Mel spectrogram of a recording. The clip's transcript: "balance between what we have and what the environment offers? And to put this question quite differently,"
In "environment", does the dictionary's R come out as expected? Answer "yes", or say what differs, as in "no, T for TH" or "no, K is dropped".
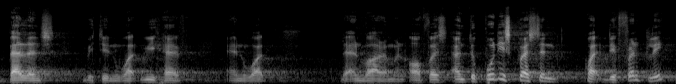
yes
